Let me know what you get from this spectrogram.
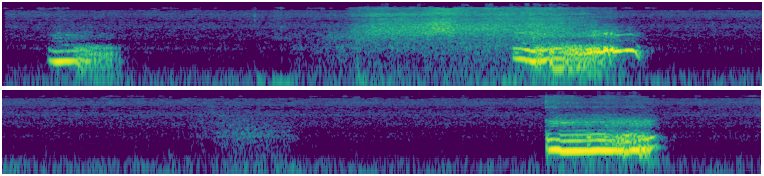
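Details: Sleeping pet cat snoring softly on a warm night indoors: three breathy, slightly voiced snores spaced about three seconds apart, the middle one longest, over a quiet room with faint background hum.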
